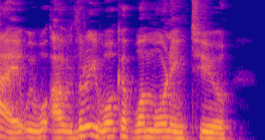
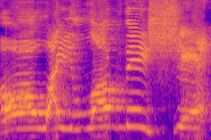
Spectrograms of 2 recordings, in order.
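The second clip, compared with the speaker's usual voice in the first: very high, very slow, full-lunged scream. Retelling what a man outside the open window screamed: imitating a man screaming. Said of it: "this guy was screaming at the top of his lungs".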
